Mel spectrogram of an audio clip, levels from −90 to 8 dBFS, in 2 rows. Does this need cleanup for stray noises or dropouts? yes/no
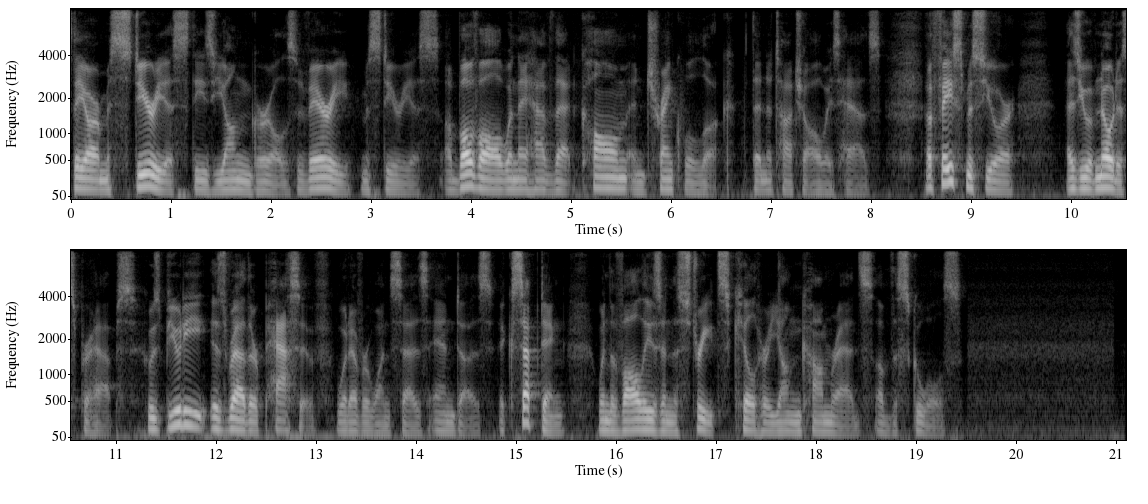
no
